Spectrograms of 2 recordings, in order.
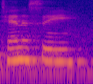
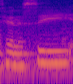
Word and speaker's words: Tennessee: and we say it because English is a Germanic language. It came from the Anglo-Saxon times, and in German you emphasize the first syllable of the word. So we say Tennessee and Detroit because that's the accepted way.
